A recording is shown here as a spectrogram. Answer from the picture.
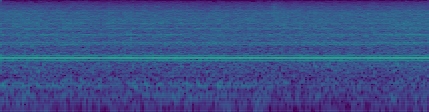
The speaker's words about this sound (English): Each one of these gates in succession is going to be opening to allow water to flow into the canal system from the river. And with a high-pitched whine, the floodgates opened.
